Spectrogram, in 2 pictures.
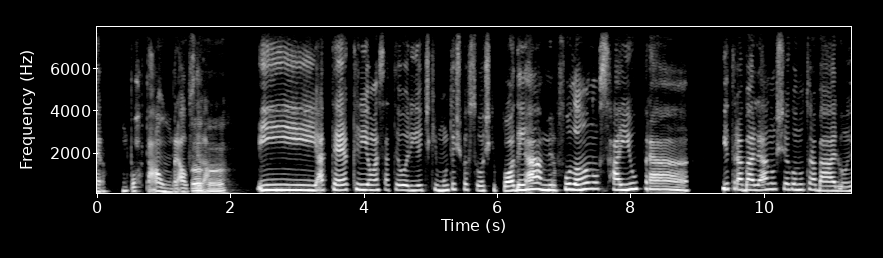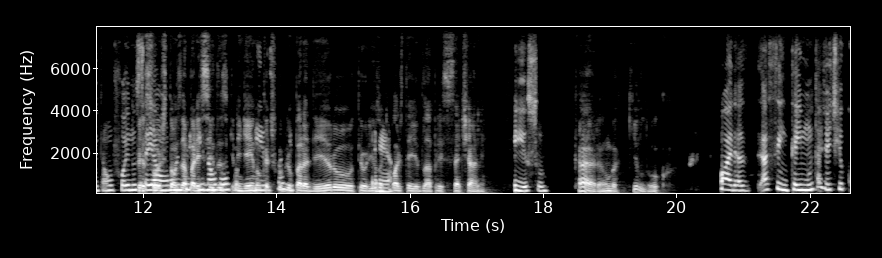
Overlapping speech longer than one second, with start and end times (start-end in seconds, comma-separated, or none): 11.9-14.3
